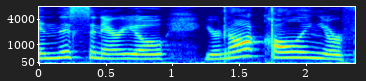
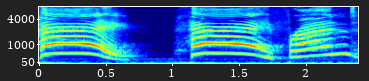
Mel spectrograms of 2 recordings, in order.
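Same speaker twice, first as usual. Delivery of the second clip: very high, very loud, long-drawn-out calling; 10 semitones higher, 13 dB louder than usual. An instructor demonstrates a vocal exercise, calling to a friend across the street. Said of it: "you're calling your friend across the street".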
